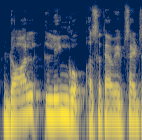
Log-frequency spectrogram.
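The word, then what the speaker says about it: Duolingo: website है एक त्या वेबसाइट च नाव है डॉल गंगो अस नाव है बरोबर स्पेलिंग लक्षात ठेवा डी यूओ आय ठीक है डॉल लिंगो अस त्या वेबसाइट से प्रोनंसिएशन ते बरोबर स्पेलिंग लक्षात ठेवा तर ही वेबसाइट तुम्हाला फ्री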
